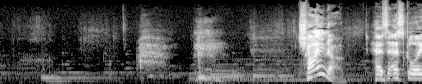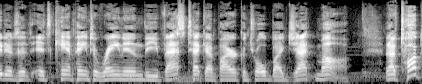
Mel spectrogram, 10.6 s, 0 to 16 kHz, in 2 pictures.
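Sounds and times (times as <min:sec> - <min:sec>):
person clearing throat: 0:02.4 - 0:02.9
speech: 0:03.8 - 0:10.5.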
